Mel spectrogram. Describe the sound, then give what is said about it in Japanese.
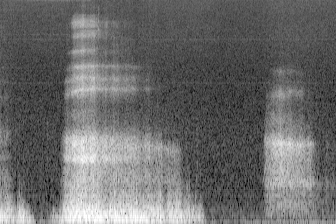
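Deep breathing in and out during a guided breathing exercise: a brief breath, then a long, loud, rushing breath, and after a pause a softer, shorter one, with no talking. “吸って吐け。”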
